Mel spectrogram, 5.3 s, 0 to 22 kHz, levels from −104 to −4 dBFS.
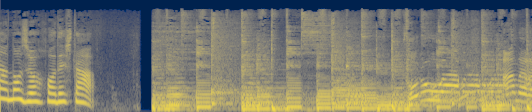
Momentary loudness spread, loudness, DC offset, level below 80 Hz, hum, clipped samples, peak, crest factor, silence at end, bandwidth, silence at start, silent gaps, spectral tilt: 5 LU; -17 LUFS; under 0.1%; -30 dBFS; none; under 0.1%; -4 dBFS; 14 dB; 0 s; 16.5 kHz; 0 s; none; -5.5 dB/octave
